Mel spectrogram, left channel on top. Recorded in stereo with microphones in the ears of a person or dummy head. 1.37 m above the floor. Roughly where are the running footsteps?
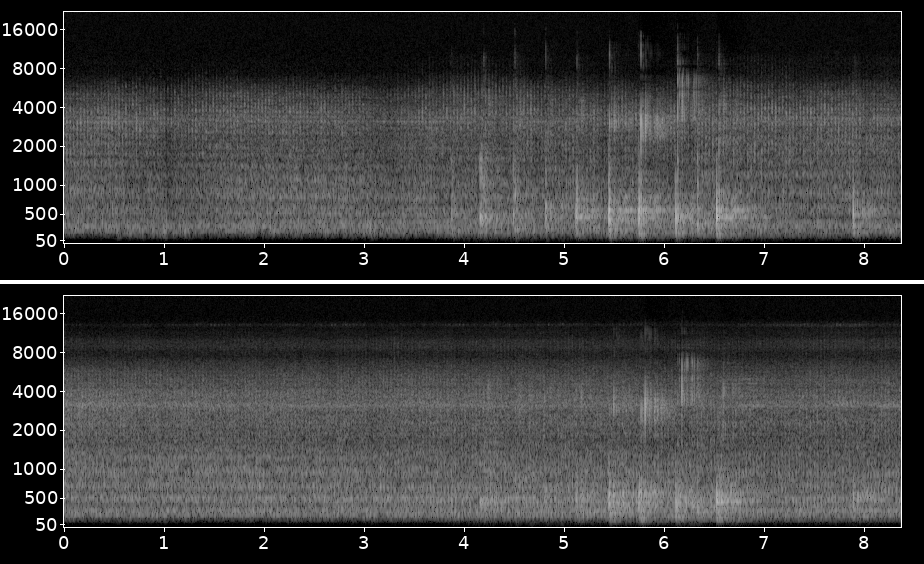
Left.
